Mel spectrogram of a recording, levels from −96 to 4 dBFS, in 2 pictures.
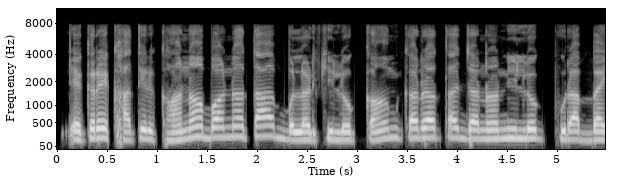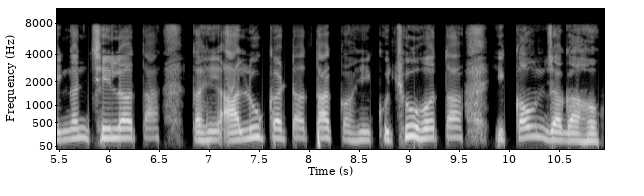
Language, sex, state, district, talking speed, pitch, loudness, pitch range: Bhojpuri, male, Jharkhand, Sahebganj, 125 wpm, 170 Hz, -16 LUFS, 150-185 Hz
